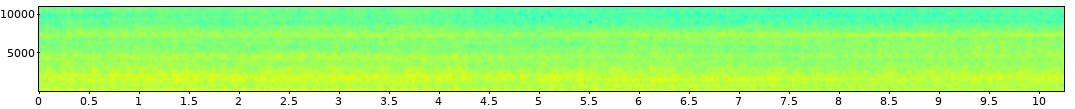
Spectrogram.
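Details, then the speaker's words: Sawmill engine at raised RPM after adding 80 mil (2mm) sound-deadening mat to the doors: steady, even engine drone with no knocks, rattles or surging, much quieter than before. Normal high-rpm running. "so, yeah, that's so much quieter."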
